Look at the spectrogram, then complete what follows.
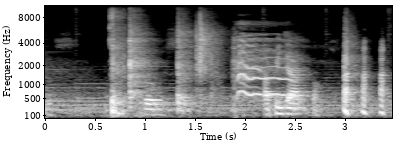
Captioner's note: dart falls down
